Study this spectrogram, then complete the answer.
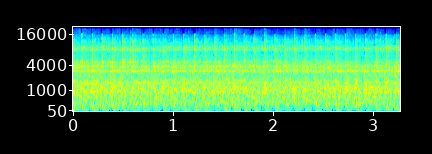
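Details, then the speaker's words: Suzuki KSZ motorcycle, about 2002–2003, after replacing engine bearings: even, fast idle with steady exhaust hiss from a small hole in the pipe and no bottom-end knocking or rumble; strange noise was only the bearings, engine now normal. "mas o motor em si tá tá legal tá ficou Ficou zerado era só rolamento mesmo"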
